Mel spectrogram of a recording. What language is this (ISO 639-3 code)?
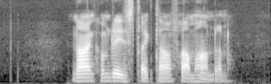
swe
